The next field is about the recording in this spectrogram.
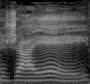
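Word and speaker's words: Gy-ei: hard as in gai it forms itself into jae for the plural but the g becomes soft in the plural like j-y-e-i they have a proverb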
